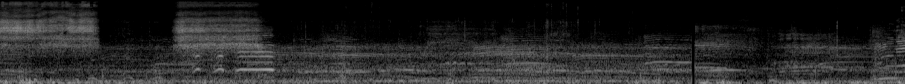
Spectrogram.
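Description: Suffolk lambs bleat repeatedly on a farm, several overlapping calls rising and falling close by, with steady rustling and faint hiss underneath and a little indistinct talk.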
